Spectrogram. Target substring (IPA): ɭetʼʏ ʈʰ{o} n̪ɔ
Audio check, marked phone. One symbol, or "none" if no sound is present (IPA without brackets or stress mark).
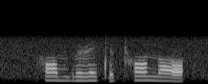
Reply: ɔ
